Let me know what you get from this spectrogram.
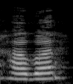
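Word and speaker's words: hour: एच के आगे भी ए एन लगाएंगे, जैसे एन हवर, एन हॉनेस्ट मैन, 1 घंटा, एक ईमानदार आदमी।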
